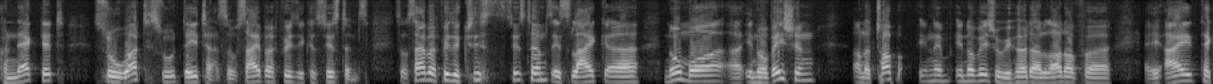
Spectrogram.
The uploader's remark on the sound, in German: Paneldiskussion auf dem Event. In Shanghai China.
